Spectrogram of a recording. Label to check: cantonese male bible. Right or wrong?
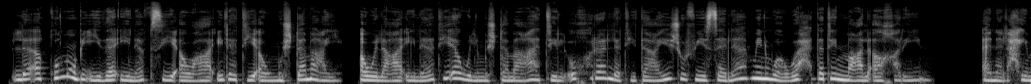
Wrong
